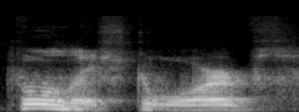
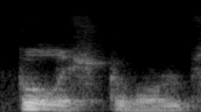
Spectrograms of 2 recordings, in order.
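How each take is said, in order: First: It is said clearly and audibly. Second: It is mumbled quietly and indistinctly. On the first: The remark is meant to be heard. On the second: The remark is muttered privately.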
